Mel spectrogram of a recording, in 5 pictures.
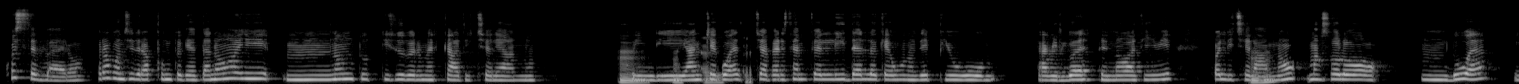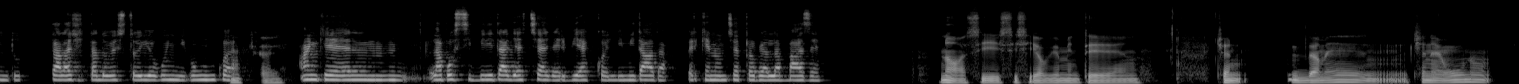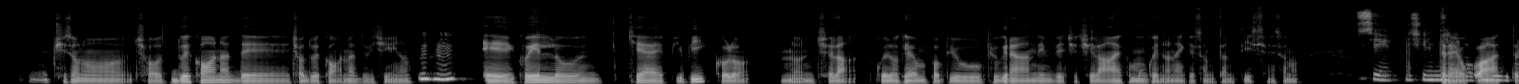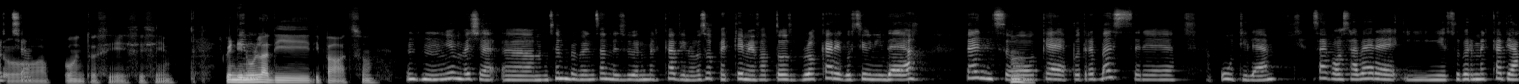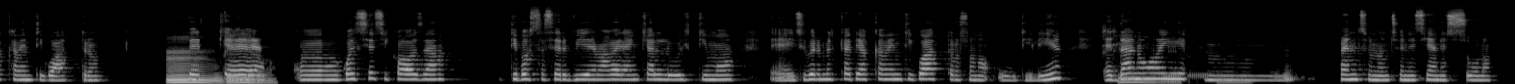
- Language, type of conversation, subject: Italian, unstructured, Come immagini il futuro grazie alla scienza?
- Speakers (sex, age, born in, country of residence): female, 20-24, Italy, Italy; male, 18-19, Italy, Italy
- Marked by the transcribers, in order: other background noise; "proprio" said as "propio"; "cioè" said as "ceh"; chuckle; tapping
